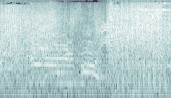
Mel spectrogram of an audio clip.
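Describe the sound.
Troops fire guns at an advancing biomechanical warrior: dense, continuous rapid gunfire fills the whole stretch, loud and crackling, with sweeping electronic whines rising and falling through the middle.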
